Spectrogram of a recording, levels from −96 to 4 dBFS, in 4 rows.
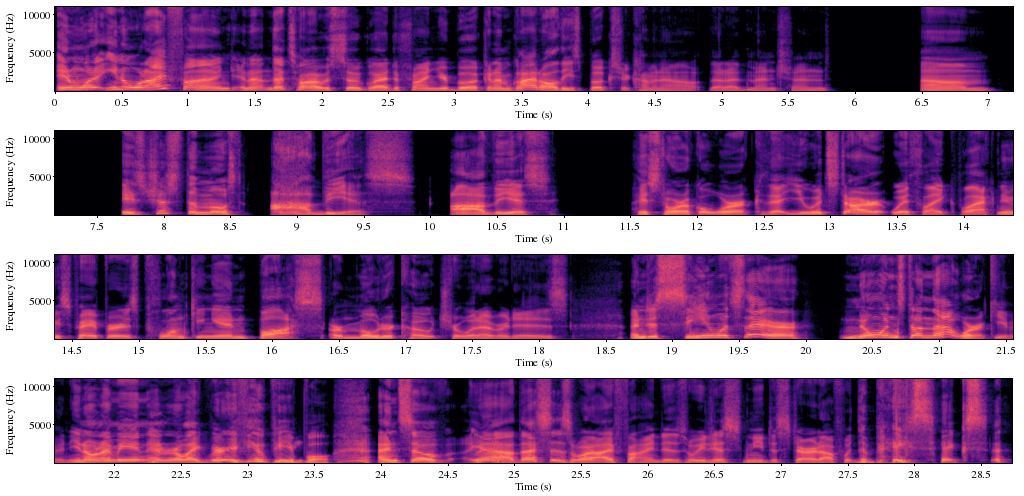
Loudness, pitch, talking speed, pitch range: -22 LUFS, 140 Hz, 205 wpm, 115-185 Hz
